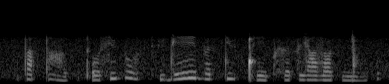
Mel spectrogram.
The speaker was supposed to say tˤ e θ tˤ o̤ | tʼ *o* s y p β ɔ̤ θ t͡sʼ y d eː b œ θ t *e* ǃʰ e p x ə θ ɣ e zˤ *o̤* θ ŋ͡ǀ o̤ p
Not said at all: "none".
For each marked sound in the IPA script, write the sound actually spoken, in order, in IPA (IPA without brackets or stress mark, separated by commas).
o, y, o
